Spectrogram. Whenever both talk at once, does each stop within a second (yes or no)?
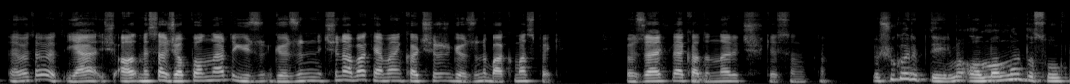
yes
